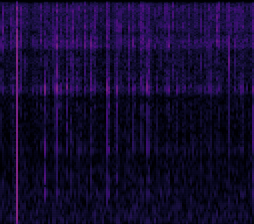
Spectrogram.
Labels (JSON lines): {"label": "ambient", "recorder": "HydroMoth"}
